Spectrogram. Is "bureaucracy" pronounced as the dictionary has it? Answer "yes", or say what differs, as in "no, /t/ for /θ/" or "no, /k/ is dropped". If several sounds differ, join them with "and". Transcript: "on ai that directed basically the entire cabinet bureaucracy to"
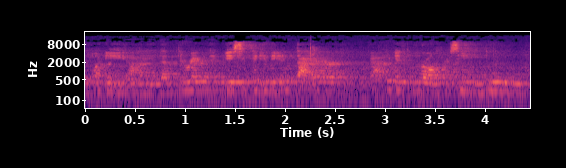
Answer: no, /k/ is dropped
